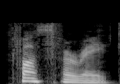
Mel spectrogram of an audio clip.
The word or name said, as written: phosphorate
